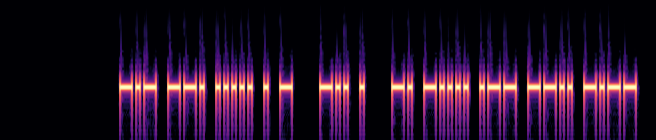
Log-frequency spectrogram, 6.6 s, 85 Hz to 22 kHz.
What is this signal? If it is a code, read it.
Morse code, heard as a keyed tone, about 30 wpm, 700 Hz. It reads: KG5ET DE N6WZY
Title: USA Callsign DE Callsign - 5 Characters - 30wpm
